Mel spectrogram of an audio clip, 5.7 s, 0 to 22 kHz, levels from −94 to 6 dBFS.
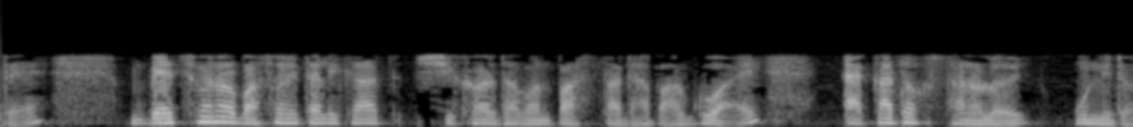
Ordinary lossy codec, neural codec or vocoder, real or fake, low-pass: Opus, 64 kbps; vocoder, 44.1 kHz, 128 mel bands every 512 samples, BigVGAN v2; fake; 3.6 kHz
